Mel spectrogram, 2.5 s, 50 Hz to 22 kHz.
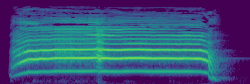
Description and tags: Woman Scream 1
Close mic. Studio. Young woman scream.
horror, human, scream, woman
